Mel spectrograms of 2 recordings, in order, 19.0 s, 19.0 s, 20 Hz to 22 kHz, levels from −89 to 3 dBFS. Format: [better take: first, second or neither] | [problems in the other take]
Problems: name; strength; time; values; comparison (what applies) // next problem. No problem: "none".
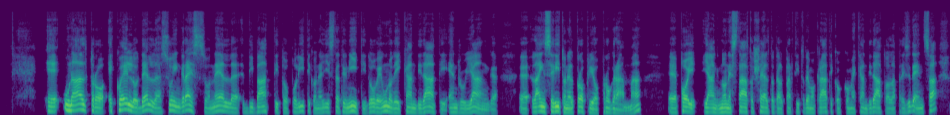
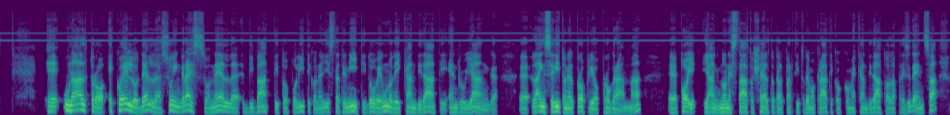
first | high-pitched whine; faint; throughout; 6 kHz, 20 dB below the speech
